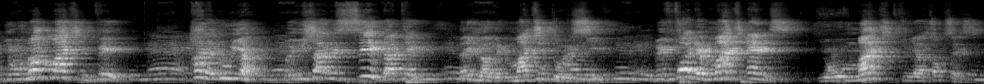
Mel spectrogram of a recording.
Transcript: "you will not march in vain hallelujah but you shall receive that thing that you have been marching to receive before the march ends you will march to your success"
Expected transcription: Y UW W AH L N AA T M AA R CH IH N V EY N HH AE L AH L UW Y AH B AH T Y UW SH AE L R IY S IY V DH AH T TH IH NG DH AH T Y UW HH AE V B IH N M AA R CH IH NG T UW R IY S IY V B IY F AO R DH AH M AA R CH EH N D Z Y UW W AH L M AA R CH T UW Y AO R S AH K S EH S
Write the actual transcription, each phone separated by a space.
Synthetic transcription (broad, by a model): Y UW W AH L N AA T M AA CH IH N P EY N HH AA L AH L UW Y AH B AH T Y UW SH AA L R IY S IY V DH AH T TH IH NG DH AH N Y UW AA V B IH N M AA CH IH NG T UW R IY S IY V B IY F AO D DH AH M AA CH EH N D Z Y UW W AH L M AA CH T UW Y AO S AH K S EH S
